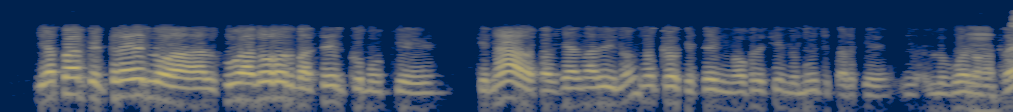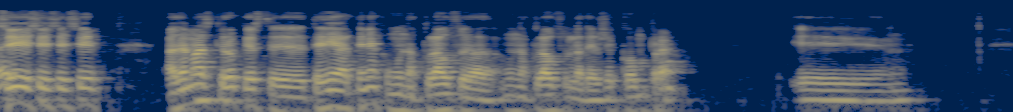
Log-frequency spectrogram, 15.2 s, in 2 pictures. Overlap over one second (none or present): none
